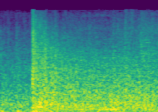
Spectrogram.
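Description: A rocket launcher fires with a sharp blast.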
